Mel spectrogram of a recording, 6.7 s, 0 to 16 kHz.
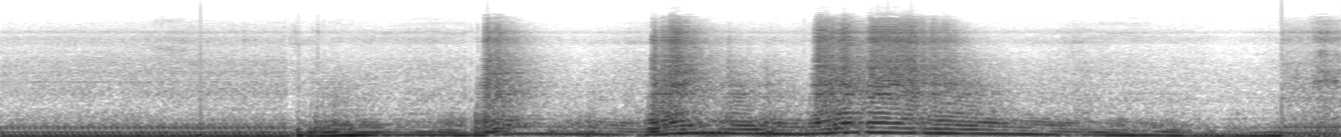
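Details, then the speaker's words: Honda CRX with a B20V engine after installing decapped truck injectors for E85; fuel map possibly cut about 10–15%. The engine blips up and settles back evenly with a smooth note, no misfire or stumble; runs like factory. Normal running. "You can listen to hear how smooth this thing is. Listen how smooth that engine is. Just butter."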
